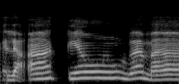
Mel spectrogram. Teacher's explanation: اب دیکھیں اوپر کھڑی زبر ہے، تا دو زیر تین کی تنوین ختم ہو گئی اور واؤ میں ادغام ہو گیا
